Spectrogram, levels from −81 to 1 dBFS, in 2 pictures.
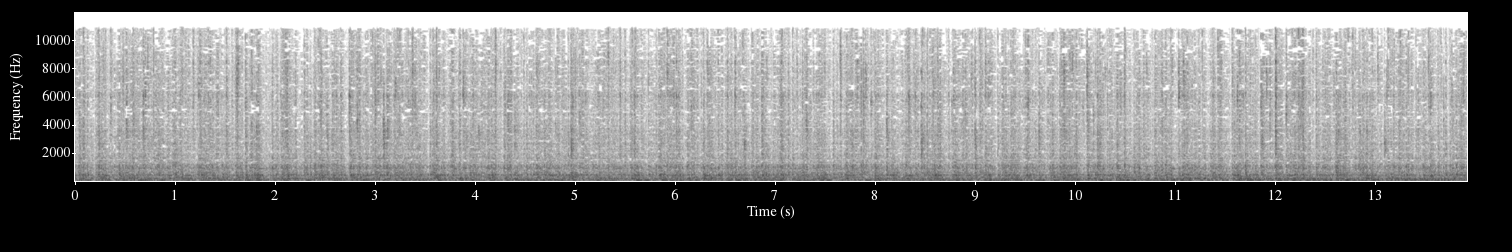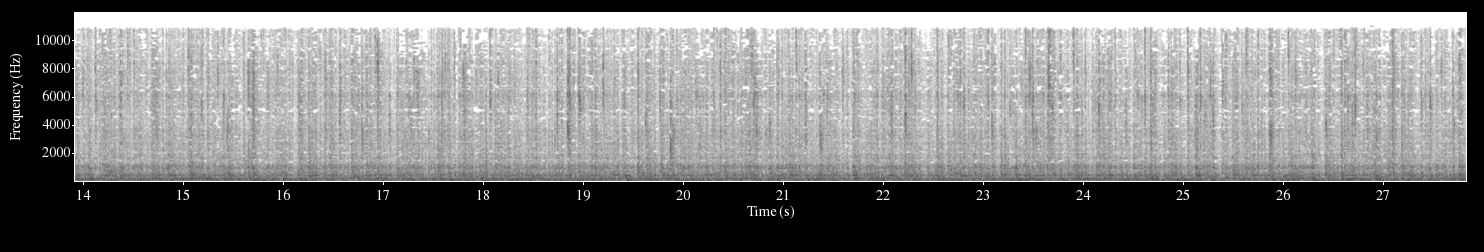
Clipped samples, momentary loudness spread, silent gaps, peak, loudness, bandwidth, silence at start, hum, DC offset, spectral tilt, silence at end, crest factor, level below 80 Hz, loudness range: under 0.1%; 2 LU; none; -10 dBFS; -28 LUFS; 11.5 kHz; 0 s; none; under 0.1%; -4 dB/octave; 0 s; 20 dB; -48 dBFS; 1 LU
